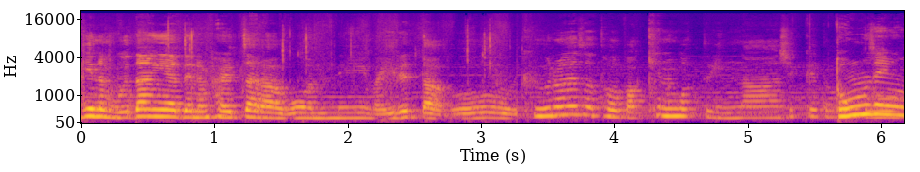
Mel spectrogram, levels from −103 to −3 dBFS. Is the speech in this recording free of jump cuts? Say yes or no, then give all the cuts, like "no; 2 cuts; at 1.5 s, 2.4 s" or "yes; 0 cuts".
yes; 0 cuts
